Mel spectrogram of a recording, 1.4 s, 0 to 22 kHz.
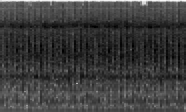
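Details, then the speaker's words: Land Rover Defender 110 diesel idling, warmed a couple of minutes; loud metallic chatter riding steadily on the engine beat, louder than when cold; suspected clutch rattle; clutch to be replaced. "I've had this running for a couple of minutes just like warm up. But that's how much louder that clutch is."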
